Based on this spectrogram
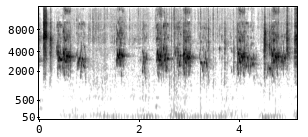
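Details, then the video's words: Lovebird calls in short separate bursts, shrill squeaky chirps and harsh squawks, roughly one outburst every second with quiet gaps between. "Lovebirds Sounds Lovebirds Singing"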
